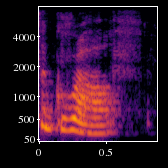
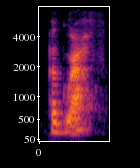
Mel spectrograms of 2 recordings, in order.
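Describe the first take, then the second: First: It is said in a southern English accent. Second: It is said in a northern English accent.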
